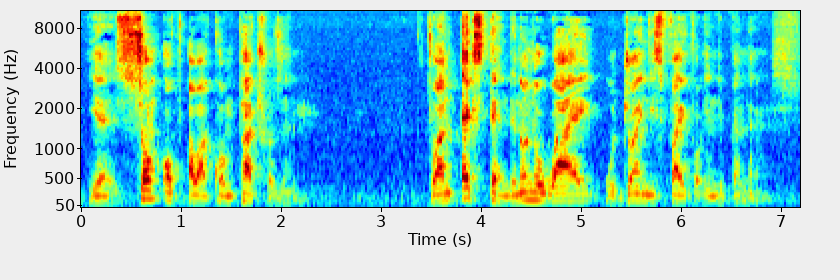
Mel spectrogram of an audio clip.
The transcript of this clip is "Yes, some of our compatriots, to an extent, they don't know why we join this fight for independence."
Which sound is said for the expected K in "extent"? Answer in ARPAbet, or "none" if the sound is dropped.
K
